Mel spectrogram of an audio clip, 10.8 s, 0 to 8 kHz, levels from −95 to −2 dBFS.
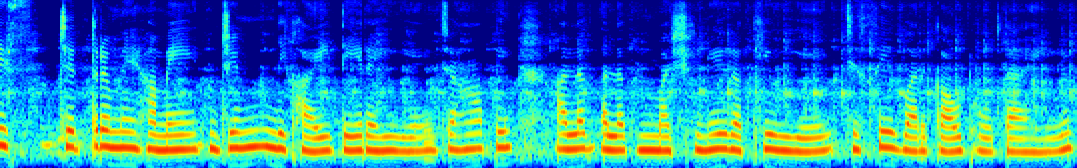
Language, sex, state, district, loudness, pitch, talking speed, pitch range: Hindi, female, Bihar, Sitamarhi, -22 LUFS, 225 Hz, 115 wpm, 210-240 Hz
